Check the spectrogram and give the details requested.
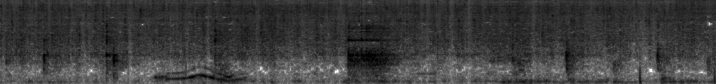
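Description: Raw shrimp frying in butter with garlic and onion: a steady sizzle. A wooden spatula stirring them knocks and scrapes against the pan now and then, loudest about three and a half seconds in.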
